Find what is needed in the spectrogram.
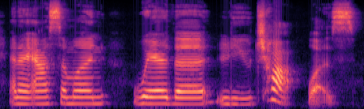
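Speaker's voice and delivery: ordinary delivery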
